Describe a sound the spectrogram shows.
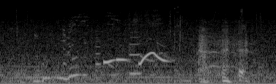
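A small robot chirps and beeps in rising tones.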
